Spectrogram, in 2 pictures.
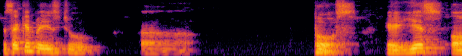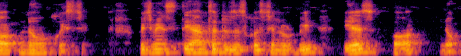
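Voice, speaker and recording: A man giving a university lecture, explaining slowly with many pauses and repeated "okay", and rising sharply in pitch to act out questions. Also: expressive, low-quality recording. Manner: acts out question intonation with sharp rises in pitch. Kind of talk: classroom lecture.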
